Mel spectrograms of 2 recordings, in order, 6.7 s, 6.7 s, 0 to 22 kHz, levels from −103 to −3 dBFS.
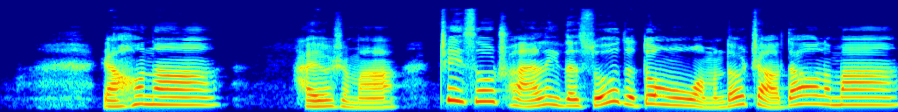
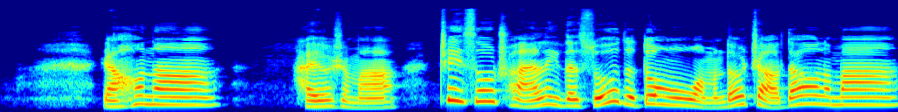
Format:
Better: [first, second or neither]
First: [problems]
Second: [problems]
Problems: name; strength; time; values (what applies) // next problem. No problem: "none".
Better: first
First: none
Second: thin; very slightly; fading below 400 Hz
